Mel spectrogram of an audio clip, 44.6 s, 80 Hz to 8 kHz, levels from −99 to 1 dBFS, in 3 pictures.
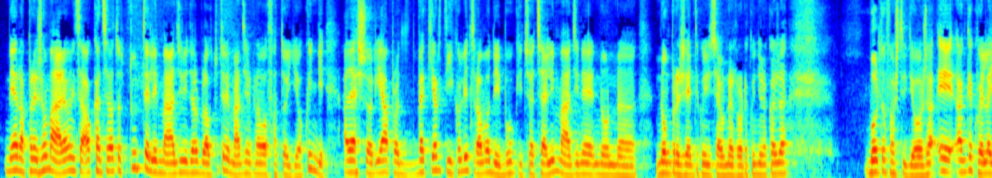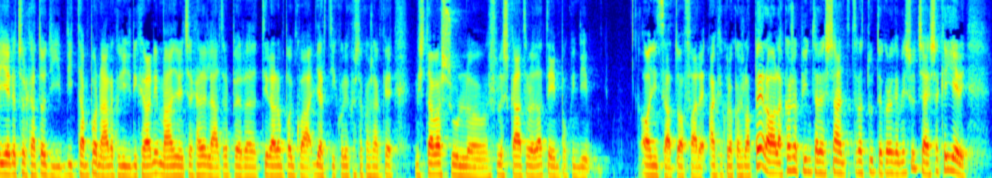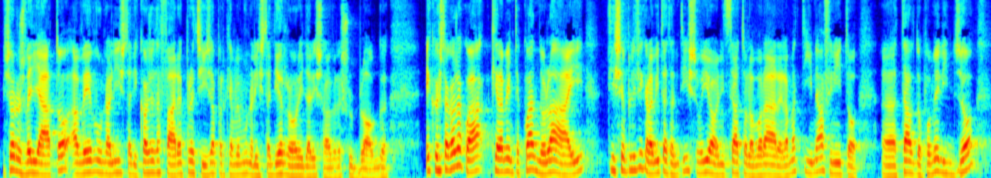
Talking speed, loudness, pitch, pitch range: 200 wpm, -20 LUFS, 130 Hz, 115-150 Hz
